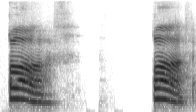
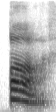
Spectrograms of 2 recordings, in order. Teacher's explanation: the sound comes from the furthest back part of the tongue and it touches the roof of the mouth, so it blocks the throat. So imagine where your tongue, the root of your tongue starts, and your throat, that's where this sound comes from.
